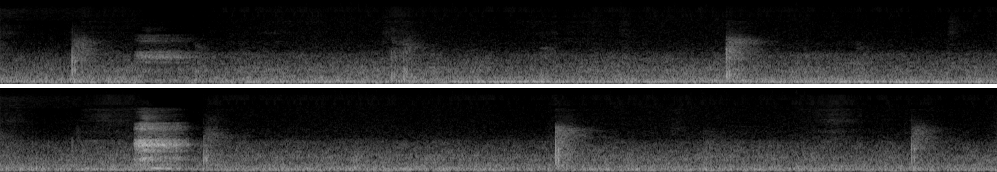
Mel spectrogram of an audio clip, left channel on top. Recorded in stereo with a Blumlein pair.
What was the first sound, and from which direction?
Breathing, 50° right.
